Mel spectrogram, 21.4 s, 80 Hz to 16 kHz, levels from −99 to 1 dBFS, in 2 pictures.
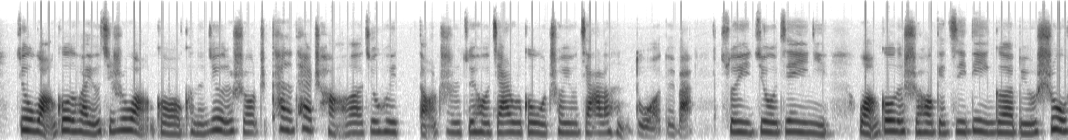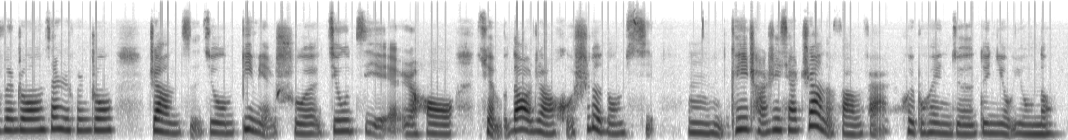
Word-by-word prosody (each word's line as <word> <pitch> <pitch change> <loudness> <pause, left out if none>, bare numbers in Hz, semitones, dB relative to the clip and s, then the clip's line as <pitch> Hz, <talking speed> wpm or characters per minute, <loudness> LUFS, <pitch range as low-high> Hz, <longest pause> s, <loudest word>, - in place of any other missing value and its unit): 就 275 -2 +3
网 255 - +6
购 275 - +5
的 250 - +2
话 230 -2 +3
尤 215 +1 -1
其 250 0 -1
是 275 - -1
网 270 -2 +4
购 205 -2 0
哦， - - -4
可 230 - -9
能 210 +1 -8
就 275 +3 -2
有 270 - +2
的 235 - -3
时 255 - -5
候 225 0 -2
这 - - -12
看 290 - +1
得 265 - -1
太 290 +1 +3
长 270 - -3
了， 220 0 -1
就 240 +1 -4
会 235 -1 -4 0.2
导 - - 0
致 225 -2 -9
最 235 +1 -4
后 230 -1 -1
加 225 +1 +3
入 230 0 -1
购 225 - -2
物 210 -1 -3
车 225 +2 -4
又 220 - -6
加 215 0 +1
了 220 +1 -1
很 225 - -12
多， - - -5
对 395 -2 -15
吧？ - - +1 0.3
所 245 - -2
以 230 -2 -2
就 230 -1 -1
建 240 +1 -2
议 225 - -3
你 205 -2 -7 0.3
网 210 -1 +6
购 255 0 +5
的 245 - +1
时 240 - 0
候 230 -1 +3
给 220 -1 -5
自 240 +2 -2
己 235 - -3
定 255 0 -3
一 225 -1 -5
个 225 -2 +2
比 215 - -8
如 210 +2 -2
15 285 +2 +5
分 270 +1 0
钟， 275 0 +4
30 300 -1 +1
分 270 -1 -4
钟 275 0 +2 0.3
这 270 - +5
样 230 -4 +4
子， 225 +1 -9
就 230 -2 -3
避 225 +7 -1
免 220 -7 -6
说 210 -1 -3
纠 255 +4 -2
结， 240 -8 -6
然 205 0 0
后 205 -1 +3 0.2
选 - - -2
不 - - -11
到 280 -1 +9
这 250 -2 -3
样 205 -1 +2
合 - - -4
适 300 - -3
的 280 -6 +2
东 210 -1 -6
西。 200 -2 -4 0.3
嗯， 215 -3 -4
可 285 - -1
以 295 - +4
尝 220 -6 -1
试 280 - 0
一 - - +1
下 275 -1 +3
这 275 +8 +1
样 360 -7 +8
的 - - -5
方 200 -2 -2
法， 265 +6 -5
会 240 -2 -4
不 220 - -6
会 225 0 -4
你 210 -1 -6
觉 205 0 -5
得 195 0 -4
对 220 +1 -5
你 210 0 -5
有 195 - -5
用 200 -1 -4
呢？ 200 +1 -3
230 Hz, 305 characters per minute, -24 LUFS, 215-265 Hz, 0.3 s, 到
